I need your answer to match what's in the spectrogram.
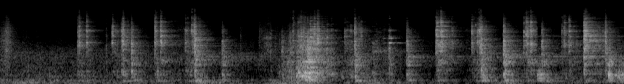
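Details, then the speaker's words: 1961 Chevrolet Bel Air wagon rear axle rebuild, bearing pressed on in a shop press: rhythmic creaking strokes about two a second under steady load, no grinding or popping; pressing smoothly so far. "Well, so far she's pressing smooth as butter."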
